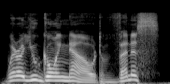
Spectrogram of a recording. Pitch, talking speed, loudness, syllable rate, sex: 155 Hz, 210 wpm, -15 LUFS, 6.9 syllables/s, male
